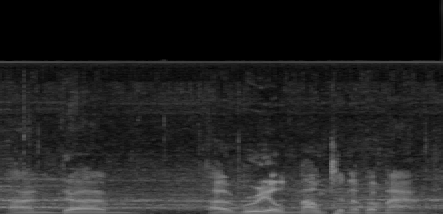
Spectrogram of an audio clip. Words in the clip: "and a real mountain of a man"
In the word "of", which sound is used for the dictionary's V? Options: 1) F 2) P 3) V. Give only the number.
3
